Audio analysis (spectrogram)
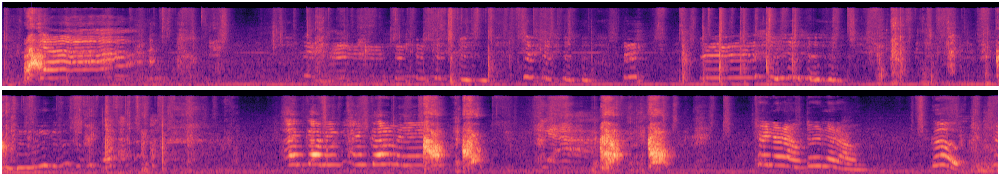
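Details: Pet French Bulldog named Pogi, stubborn while playing with rubber toys, giving drawn-out wavering whines and falling yelps in scattered runs, then denser harsh bursts near the end, over indoor room noise and human speech.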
